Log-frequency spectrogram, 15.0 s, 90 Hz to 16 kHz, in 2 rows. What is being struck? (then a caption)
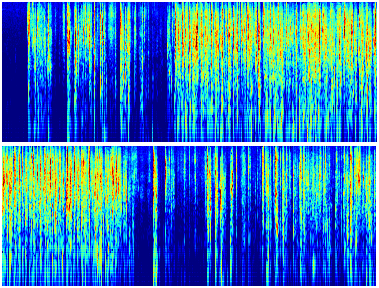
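Plastic drain cleaner bottle with gel inside. A large, hollow yellow plastic Liquid-Plumr gel bottle, partly full of liquid gel, is held in hand and shaken rapidly in front of the microphone. Fast, crackly sloshing and clattering bursts start and stop in the first few seconds, then run as a loud, dense, continuous rattle from about 3 to 10 seconds. The shaking then drops back to quieter, choppier bursts until the end.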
